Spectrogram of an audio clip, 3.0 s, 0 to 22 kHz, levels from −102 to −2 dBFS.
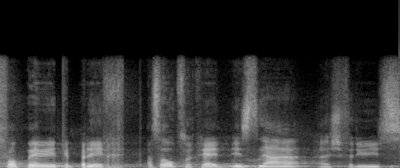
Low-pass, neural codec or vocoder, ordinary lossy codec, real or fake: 14.4 kHz; codec, 32 kHz, 1.9 kbps, SNAC; none; fake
